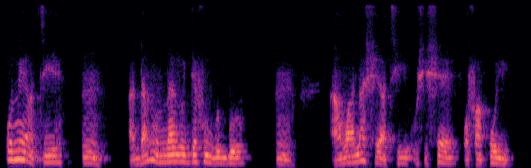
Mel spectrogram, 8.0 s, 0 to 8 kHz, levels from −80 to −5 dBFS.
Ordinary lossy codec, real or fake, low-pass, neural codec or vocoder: Opus, 16 kbps; real; 7.2 kHz; none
